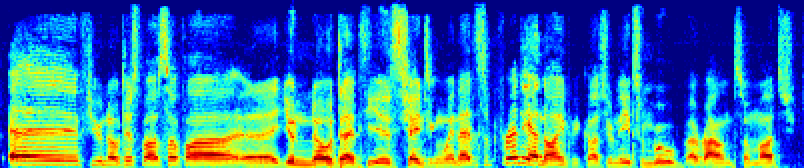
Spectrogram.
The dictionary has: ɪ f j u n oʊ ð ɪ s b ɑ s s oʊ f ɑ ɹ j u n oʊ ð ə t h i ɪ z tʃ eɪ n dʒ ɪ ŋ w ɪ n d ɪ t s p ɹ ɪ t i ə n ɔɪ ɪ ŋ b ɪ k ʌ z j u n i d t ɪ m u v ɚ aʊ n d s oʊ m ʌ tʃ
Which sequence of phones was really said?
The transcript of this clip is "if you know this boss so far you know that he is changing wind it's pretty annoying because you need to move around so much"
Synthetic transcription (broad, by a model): ɪ f j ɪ n oʊ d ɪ s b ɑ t s oʊ f ɑ ɹ j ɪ n oʊ ð ə t h i ɪ z tʃ eɪ n dʒ ɪ ŋ w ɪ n ɪ t s p ɹ ɪ t i ə n ɔɪ ɪ ŋ b ɪ k ʌ z j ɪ n i d t ɪ m u v ɚ aʊ n d s oʊ m ʌ tʃ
